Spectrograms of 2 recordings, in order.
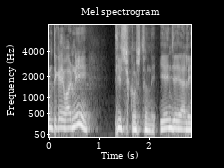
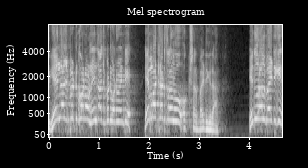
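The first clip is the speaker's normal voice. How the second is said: indignant denial; 13 semitones higher, much faster than usual. Acted. Thief protests innocence.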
